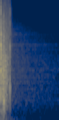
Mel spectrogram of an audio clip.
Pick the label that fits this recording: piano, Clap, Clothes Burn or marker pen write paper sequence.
Clap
